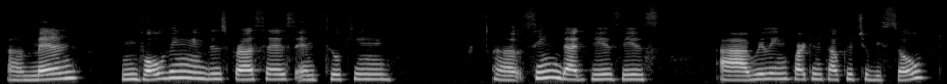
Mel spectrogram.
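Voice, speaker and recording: Slow-talking woman, dull dry audio. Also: a little high, no room sound. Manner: hesitant, searching for words. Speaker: panel guest. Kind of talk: online panel discussion.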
